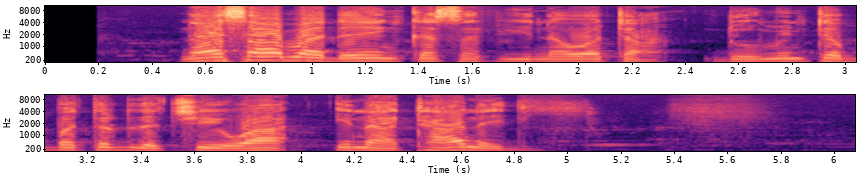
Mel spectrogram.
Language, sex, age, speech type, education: Hausa, male, 15-29, read, primary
